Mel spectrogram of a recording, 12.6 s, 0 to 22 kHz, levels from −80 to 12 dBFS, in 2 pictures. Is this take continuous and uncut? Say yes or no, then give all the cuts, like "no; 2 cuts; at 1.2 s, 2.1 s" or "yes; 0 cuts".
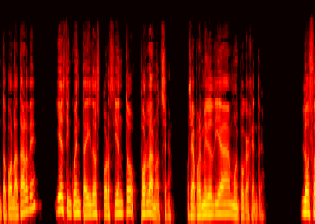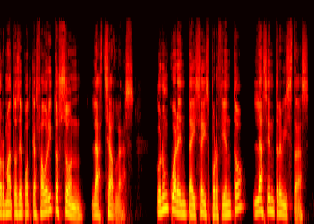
no; 1 cut; at 8.1 s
